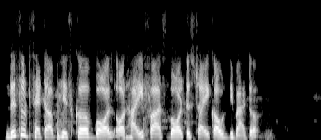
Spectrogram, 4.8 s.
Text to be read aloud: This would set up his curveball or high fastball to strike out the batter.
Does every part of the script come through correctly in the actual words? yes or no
yes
